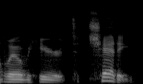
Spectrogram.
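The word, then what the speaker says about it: Xherrie: way over here to Cheddy, which is X H E R R I E. I know that's a weird it's a weird way to pronounce it, but you're going to have to get used to it.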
